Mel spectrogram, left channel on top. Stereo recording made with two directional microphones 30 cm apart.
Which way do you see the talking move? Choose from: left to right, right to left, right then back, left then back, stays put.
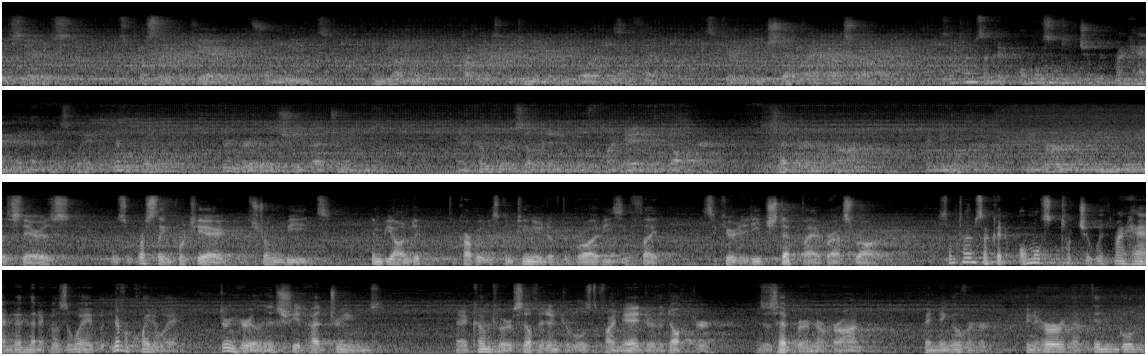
stays put.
